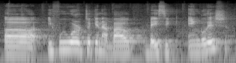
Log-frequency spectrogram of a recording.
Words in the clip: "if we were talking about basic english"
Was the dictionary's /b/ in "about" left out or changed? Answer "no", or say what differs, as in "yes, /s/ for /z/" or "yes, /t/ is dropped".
no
